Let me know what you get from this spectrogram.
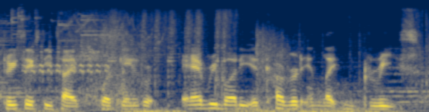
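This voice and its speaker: A man chatting casually and jokingly as a gaming co-commentator, in halting phrases. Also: mid-range voice, fairly even intonation. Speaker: Let's Play co-commentator. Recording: music playing behind the voice. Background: video game music.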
